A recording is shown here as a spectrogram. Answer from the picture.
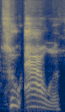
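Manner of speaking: ordinary delivery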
